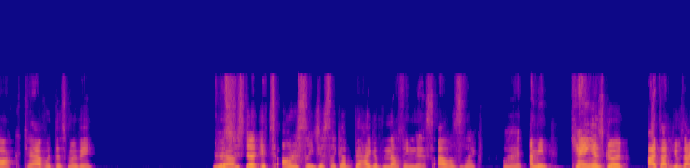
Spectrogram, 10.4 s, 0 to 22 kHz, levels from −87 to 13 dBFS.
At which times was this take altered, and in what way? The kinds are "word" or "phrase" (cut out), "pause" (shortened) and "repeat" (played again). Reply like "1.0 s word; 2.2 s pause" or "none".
none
